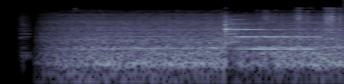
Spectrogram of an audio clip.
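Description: City tram running past: a steady noise with a low hum, joined by a few held tones about one and a half seconds in.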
